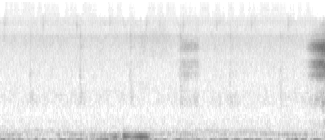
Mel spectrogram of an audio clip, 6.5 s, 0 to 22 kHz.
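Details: Deep-sleeping senior pit bull Acorn, 14 years old, gives a single low, rumbling snore in the middle, followed by soft breathy exhales in an otherwise quiet indoor setting.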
